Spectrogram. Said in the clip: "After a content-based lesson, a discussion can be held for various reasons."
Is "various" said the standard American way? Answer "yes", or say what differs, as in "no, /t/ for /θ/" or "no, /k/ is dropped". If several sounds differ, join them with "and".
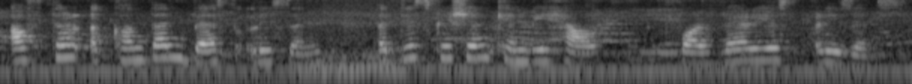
yes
